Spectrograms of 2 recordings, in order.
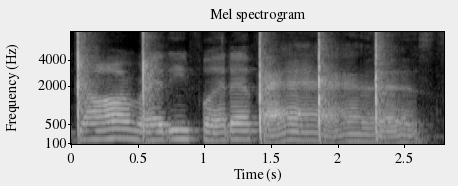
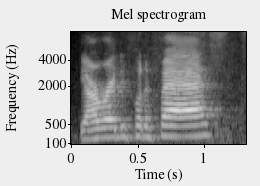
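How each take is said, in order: First: Slow drawn-out call. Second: Loud, energetic hype call to the audience; rally the viewers like a hype host; hyped call-out. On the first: Host teasing viewers with a slow stretched-out call. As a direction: stretch every word out very slowly. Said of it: "host repeats call to viewers". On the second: Host hyping up her viewers with a loud call. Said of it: "host calling out to viewers". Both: Real, not acted.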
